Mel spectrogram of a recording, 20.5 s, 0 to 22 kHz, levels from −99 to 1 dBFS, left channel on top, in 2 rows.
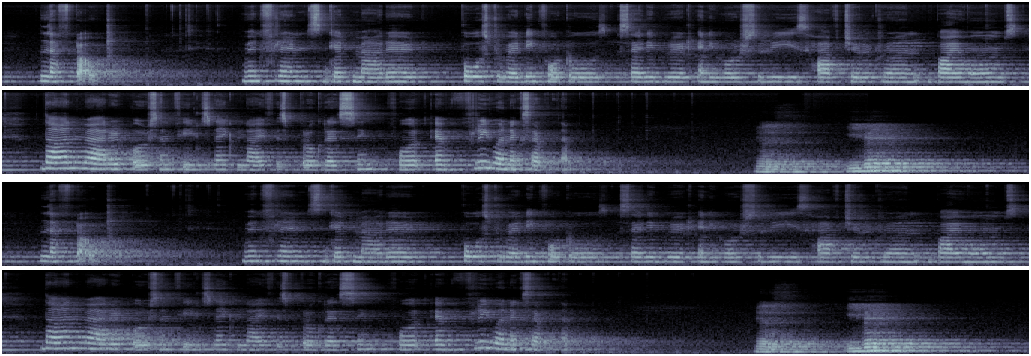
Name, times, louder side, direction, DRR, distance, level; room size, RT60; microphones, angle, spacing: voice 1, 0.4-1.1 2.4-4.2 4.6-10.1 10.7-16.0, left 4 dB, 40° left, 8 dB, 0.6 m, -33 dB
voice 2, 17.8-18.1 18.7-19.1, right 2 dB, 70° right, -7 dB, 3.0 m, -29 dB
24.0 x 8.5 x 3.7 m, 2.5 s
head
